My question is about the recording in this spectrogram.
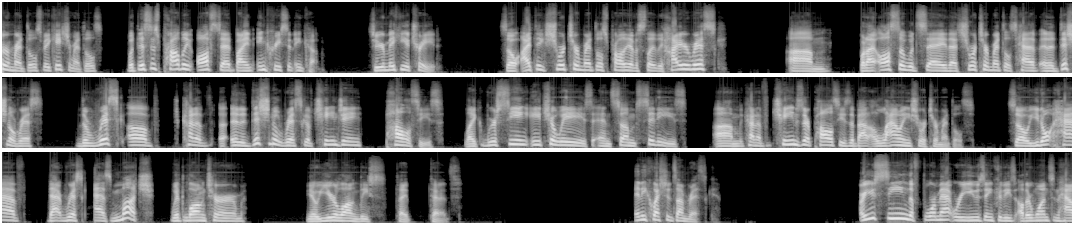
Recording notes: This was a live class recorded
